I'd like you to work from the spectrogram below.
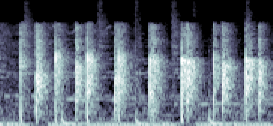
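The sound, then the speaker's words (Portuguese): Applause: a quick run of sharp hand claps, about five or six per second, fairly loud and steady, with no voices over it. “Salva de aplausos aqui então. Aplausos.”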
